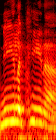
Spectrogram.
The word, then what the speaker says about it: Ntilikina: Standing up, I'm never going to be able to Frank pronounce his name without looking at Ntilikina? it. Ntilikina.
